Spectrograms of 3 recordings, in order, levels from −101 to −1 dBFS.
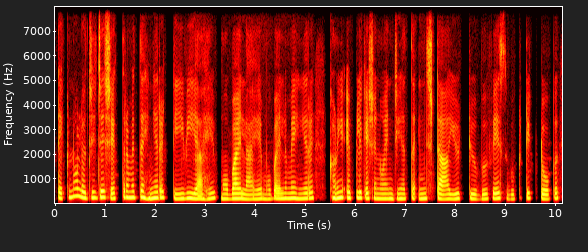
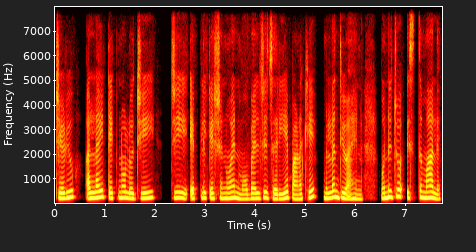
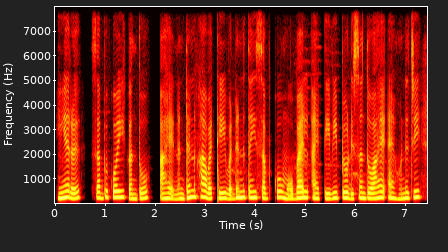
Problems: none marked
